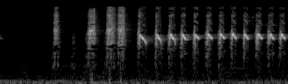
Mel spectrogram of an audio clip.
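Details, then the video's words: Grey-cheeked bulbul singing vigorously: harsh, broadband rasping bursts, then a fast run of about fifteen sharp, high chipping notes repeated several times per second, steady in pitch. "Terapi Cucak Jenggot Gacor l Paling Ampuh Untuk Masteran & Pancing Bunyi"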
